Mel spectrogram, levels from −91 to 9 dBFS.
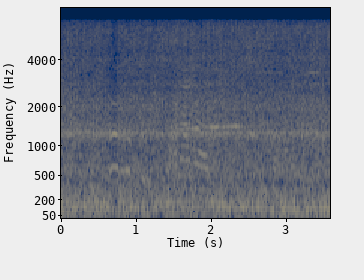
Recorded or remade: recorded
